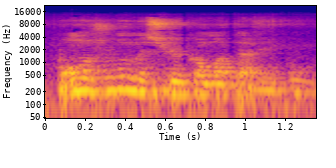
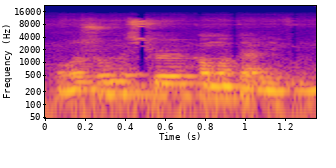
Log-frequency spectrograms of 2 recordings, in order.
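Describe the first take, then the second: First: Natural greeting. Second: Flat, softer rote recitation, pitch dropping; recited from memory. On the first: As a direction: say it as you heard it, naturally. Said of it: "I want you to listen". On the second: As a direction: rattle it off like a memorized text. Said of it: "No. I want you to listen". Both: Shown as a demonstration.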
